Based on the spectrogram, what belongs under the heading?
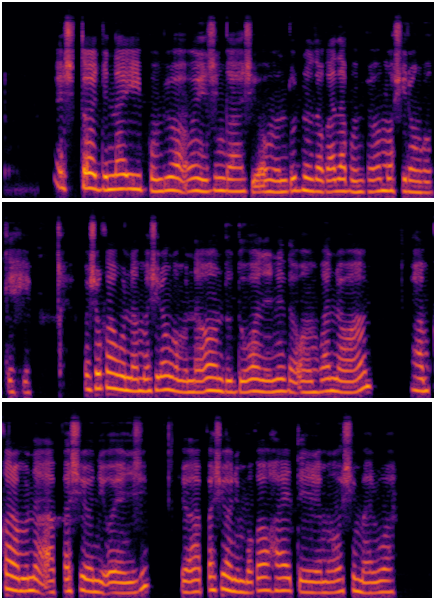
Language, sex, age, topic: Oshiwambo, female, 18-24, agriculture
